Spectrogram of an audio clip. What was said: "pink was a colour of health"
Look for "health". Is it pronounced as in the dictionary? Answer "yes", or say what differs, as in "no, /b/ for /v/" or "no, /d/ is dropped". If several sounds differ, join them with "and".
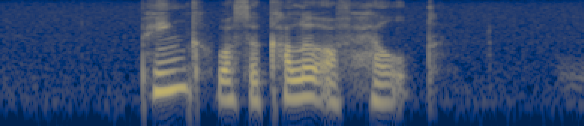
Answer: no, /t/ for /θ/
